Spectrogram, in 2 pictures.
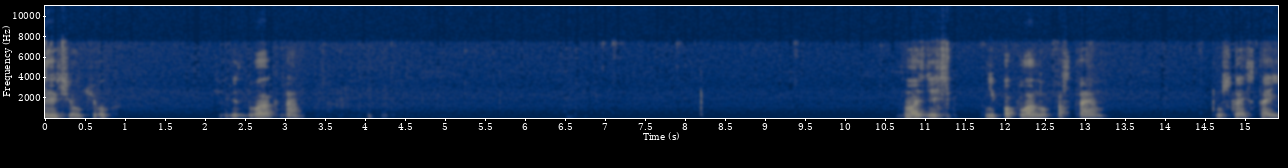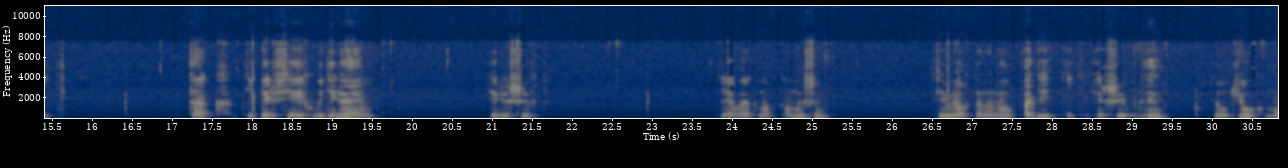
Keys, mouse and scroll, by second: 0.8 click, 6.4 shift+d, 7.9 click, 11.2 shift+d, 13.1 click, 15.2 middle click, 17.3-17.9 scroll down 1, 17.9 middle click, 19.6 click, 21.2 shift+click, 22.5 click, 23.9 shift+click, 26.8 KP_7, 28.8 shift+d, 30.5 click.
